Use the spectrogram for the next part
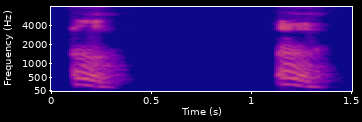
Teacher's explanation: este sonido es menos redondeado, es decir, la boca la vas a poner menos redondeada y vas a abrir un poquito más la boca, ¿sí? Lo que significa que el sonido está un poquito más relajado, se produce un poquito más en el centro de la boca, no es tan atrás.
